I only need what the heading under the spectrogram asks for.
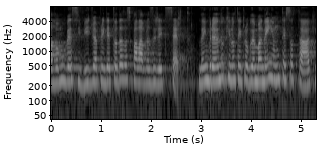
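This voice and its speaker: A woman with a Brazilian Portuguese accent, a French teacher, explaining pronunciation clearly step by step. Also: on the high side, fairly bright tone, big-room sound. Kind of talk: pronunciation lesson.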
